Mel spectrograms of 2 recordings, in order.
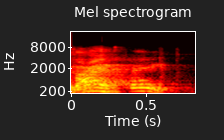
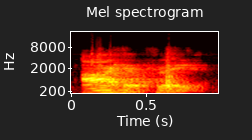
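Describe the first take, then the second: First: Higher-pitched, lightweight claim of faith; unconvinced claim. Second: Low, grounded declaration; firm conviction. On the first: A person claiming faith, lightly said. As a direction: toss it out without much weight. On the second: A person with better faith, firm conviction. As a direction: plant each word with certainty. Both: Acted. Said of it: "You hear the way they say it?".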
